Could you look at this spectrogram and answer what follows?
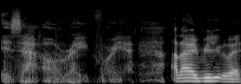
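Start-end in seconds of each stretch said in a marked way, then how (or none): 0.0-1.2 gentle, very quiet, soft whisper. Retelling what a partner said into the ear during an exercise: imitating a whisper. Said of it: "But he whispered".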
